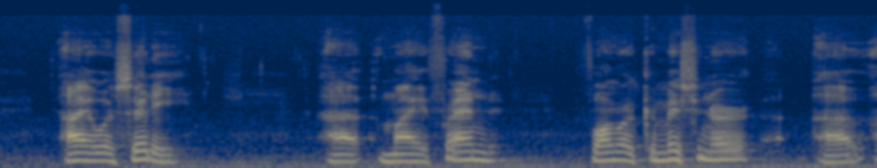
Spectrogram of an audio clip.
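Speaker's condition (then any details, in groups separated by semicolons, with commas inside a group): No condition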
